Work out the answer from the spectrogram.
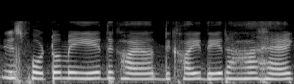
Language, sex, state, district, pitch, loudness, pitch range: Hindi, female, Bihar, Gaya, 265 Hz, -14 LUFS, 255-280 Hz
